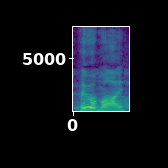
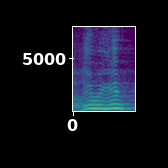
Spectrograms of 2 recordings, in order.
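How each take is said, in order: First: Said in the usual way. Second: Very high Scouse voice; comic Scouse squeak; Scouse accent. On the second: Acted. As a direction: answer back in a high, put-on Scouse accent. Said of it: "read this with a Scouse accent".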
